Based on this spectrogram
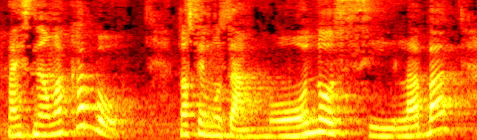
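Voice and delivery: normal talking voice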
